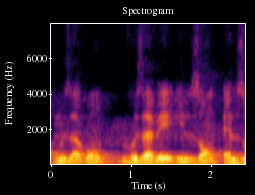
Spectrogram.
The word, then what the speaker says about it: nous avons: Ici, la lettre S, ça se prononce z. Nous avons.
